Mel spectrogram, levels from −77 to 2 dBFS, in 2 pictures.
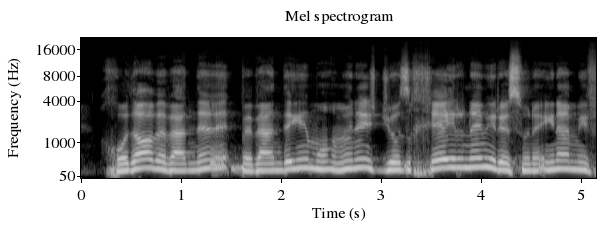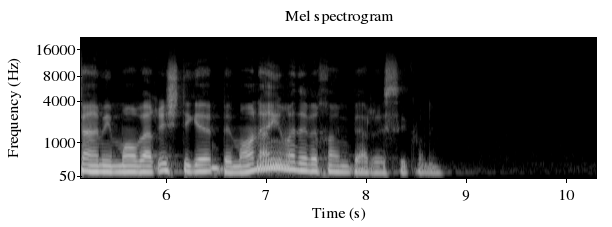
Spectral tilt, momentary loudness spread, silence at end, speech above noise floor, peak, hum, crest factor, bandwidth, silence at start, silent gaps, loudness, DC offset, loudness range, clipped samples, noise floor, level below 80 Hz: -5 dB/octave; 11 LU; 1.55 s; 42 dB; -4 dBFS; none; 18 dB; 19 kHz; 0.25 s; none; -22 LUFS; under 0.1%; 8 LU; under 0.1%; -63 dBFS; -62 dBFS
